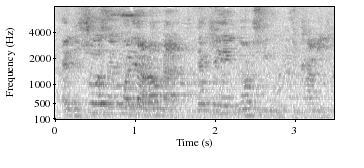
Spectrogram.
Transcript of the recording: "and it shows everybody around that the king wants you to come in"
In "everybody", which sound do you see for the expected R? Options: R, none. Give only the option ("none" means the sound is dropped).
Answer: none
